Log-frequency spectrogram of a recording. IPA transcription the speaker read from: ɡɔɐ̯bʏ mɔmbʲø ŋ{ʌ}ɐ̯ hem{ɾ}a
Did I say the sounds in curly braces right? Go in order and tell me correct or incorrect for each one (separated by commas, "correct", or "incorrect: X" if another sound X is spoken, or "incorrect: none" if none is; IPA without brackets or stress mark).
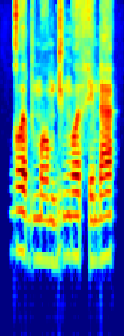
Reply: incorrect: ɔ, correct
